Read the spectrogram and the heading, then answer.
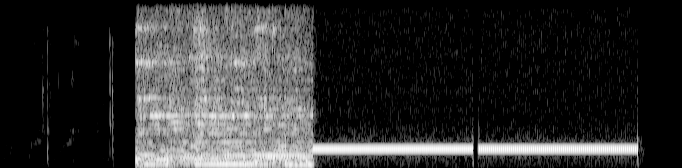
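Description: A telephone line tone plays while a call is being transferred: a burst of dense, noisy sound, then a loud, steady single-pitch tone with one brief break before it cuts off.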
